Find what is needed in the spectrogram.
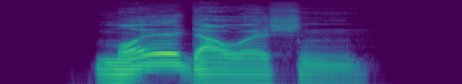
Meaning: inflection of moldauisch: 1. strong genitive masculine/neuter singular 2. weak/mixed genitive/dative all-gender singular 3. strong/weak/mixed accusative masculine singular 4. strong dative plural
- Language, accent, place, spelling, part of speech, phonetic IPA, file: German, Germany, Berlin, moldauischen, adjective, [ˈmɔldaʊ̯ɪʃn̩], De-moldauischen.ogg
